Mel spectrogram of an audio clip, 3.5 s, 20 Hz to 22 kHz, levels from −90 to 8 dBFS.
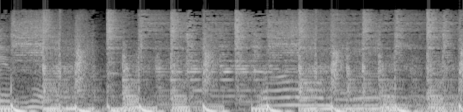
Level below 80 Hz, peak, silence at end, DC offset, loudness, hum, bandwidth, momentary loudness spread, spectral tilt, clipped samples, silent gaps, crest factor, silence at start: -14 dBFS; 0 dBFS; 0 s; under 0.1%; -10 LUFS; none; 16 kHz; 2 LU; -4 dB/octave; under 0.1%; none; 10 dB; 0 s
